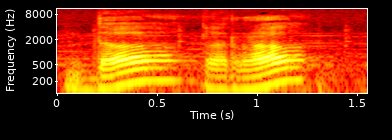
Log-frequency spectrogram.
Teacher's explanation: the sound of other vowels which are not under stress would change into A. That is why daragoi.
